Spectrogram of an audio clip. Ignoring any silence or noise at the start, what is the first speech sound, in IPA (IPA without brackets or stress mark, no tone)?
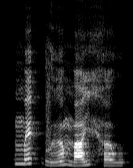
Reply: m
